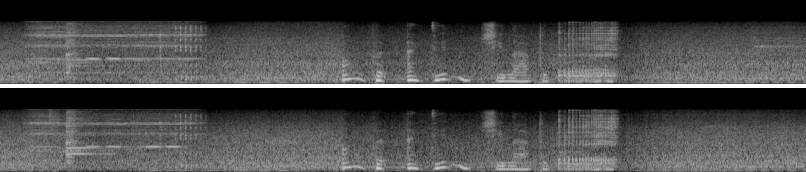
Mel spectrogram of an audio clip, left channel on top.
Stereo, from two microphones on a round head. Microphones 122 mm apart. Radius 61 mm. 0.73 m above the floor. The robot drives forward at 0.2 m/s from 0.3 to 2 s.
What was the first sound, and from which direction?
A snare drum, 25° right (ahead or behind).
